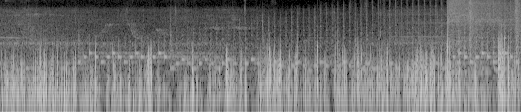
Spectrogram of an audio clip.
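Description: Background music with a steady beat and repeated melodic notes.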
